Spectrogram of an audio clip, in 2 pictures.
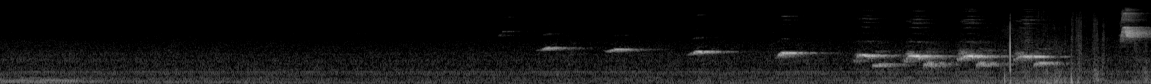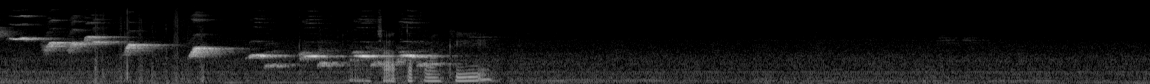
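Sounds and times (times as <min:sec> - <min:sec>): bird whistled chirps: 0:05.0 - 0:15.9.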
